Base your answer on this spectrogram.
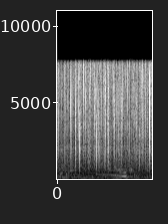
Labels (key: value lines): label: biophony, cascading saw
recorder: SoundTrap 600 or HydroMoth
